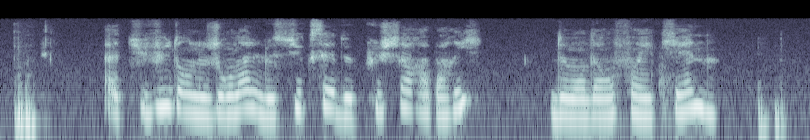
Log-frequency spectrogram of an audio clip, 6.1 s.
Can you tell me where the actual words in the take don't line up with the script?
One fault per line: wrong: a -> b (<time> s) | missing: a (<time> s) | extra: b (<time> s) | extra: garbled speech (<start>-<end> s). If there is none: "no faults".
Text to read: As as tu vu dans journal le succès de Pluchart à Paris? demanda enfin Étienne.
missing: as (0.9 s)
extra: le (1.4 s)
